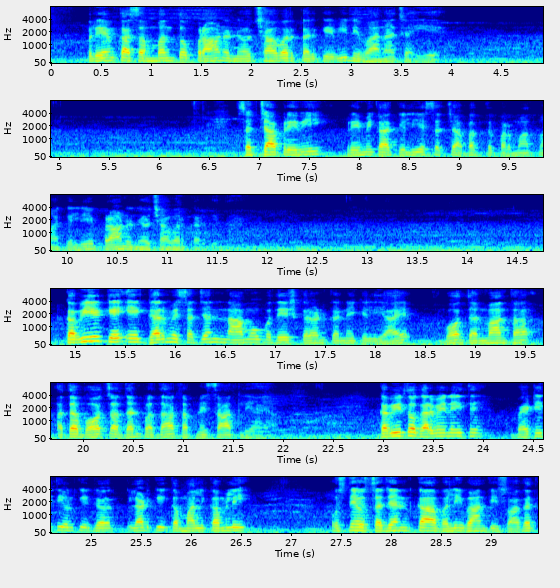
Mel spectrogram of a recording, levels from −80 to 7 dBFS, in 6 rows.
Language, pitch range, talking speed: Hindi, 115-150 Hz, 140 wpm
